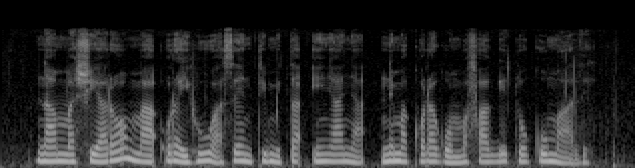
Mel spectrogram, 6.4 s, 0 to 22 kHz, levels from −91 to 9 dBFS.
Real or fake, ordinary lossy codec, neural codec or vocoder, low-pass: real; none; none; 10.8 kHz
